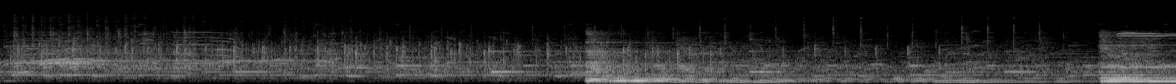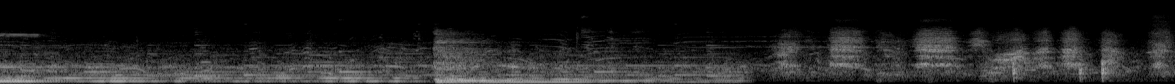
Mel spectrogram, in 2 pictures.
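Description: Fans at a Wayne Valley high school football game against Tottenville cheer and applaud for the Wayne Valley Indian marching band, a distant, steady crowd roar with shouts, broken by loud bursts from the band's brass.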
